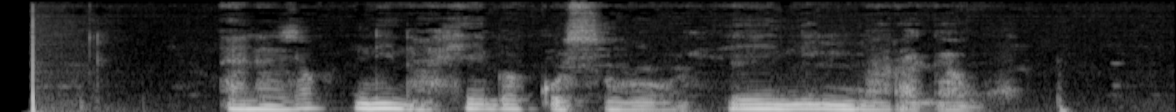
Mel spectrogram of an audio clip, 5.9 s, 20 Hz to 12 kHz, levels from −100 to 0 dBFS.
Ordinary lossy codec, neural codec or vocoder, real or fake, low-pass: MP3, 64 kbps; vocoder, 44.1 kHz, 128 mel bands, Pupu-Vocoder; fake; 10.8 kHz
